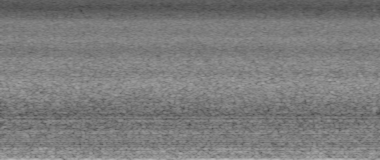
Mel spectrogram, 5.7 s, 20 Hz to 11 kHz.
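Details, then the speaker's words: 2005 Dodge Magnum after front rotor replacement, warm at about 185°F with fans set at 185: steady even rushing of air over a low engine hum, no rattle or surging; radiator fans running normally. "the fans are set at 185 so I don't know if you can hear it but the fans are on right now and I believe they'll kick off at around 180 so we'll let them run for a second"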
